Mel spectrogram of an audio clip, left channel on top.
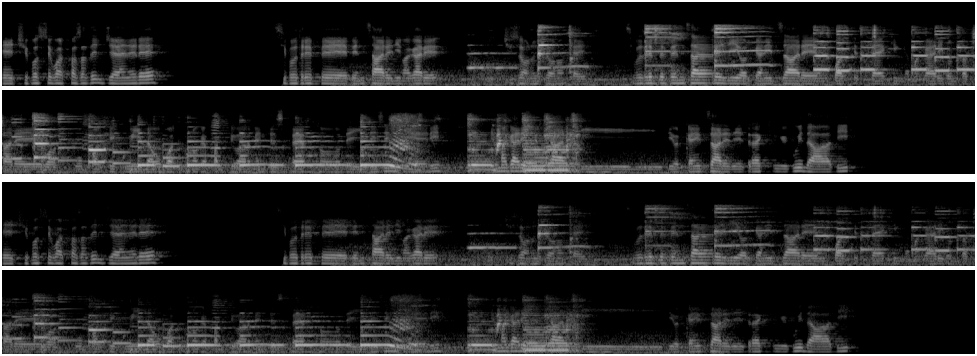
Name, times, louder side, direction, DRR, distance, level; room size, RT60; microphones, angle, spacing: voice 1, 0.0-1.6 2.7-4.4 5.0-5.9 6.2-14.1 14.6-18.2, left 4 dB, 65° left, 12 dB, 1.5 m, -37 dB
sound 1, 3.3-17.0, left 1 dB, 25° right, 4.6 m, -49 dB
sound 2, 4.7-6.0 6.4-7.8 8.1-15.5, left 4 dB, 90° left, 1.9 m, -29 dB
17.0 x 14.0 x 5.7 m, 0.41 s
head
